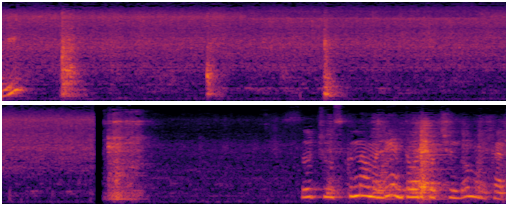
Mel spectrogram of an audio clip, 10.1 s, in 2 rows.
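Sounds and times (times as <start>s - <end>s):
vegetables sizzling in oil: 0.0s - 6.0s
steel spatula scraping a pan: 6.0s - 6.6s, 8.2s - 10.0s.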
